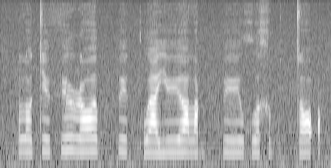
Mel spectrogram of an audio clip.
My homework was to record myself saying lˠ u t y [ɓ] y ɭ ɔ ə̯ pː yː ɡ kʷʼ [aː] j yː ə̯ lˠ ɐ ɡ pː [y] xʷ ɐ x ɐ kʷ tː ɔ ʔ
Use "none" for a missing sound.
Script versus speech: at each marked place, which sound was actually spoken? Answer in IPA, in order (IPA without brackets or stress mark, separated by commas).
f, aː, yː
